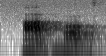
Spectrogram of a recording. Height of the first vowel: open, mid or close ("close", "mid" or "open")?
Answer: open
